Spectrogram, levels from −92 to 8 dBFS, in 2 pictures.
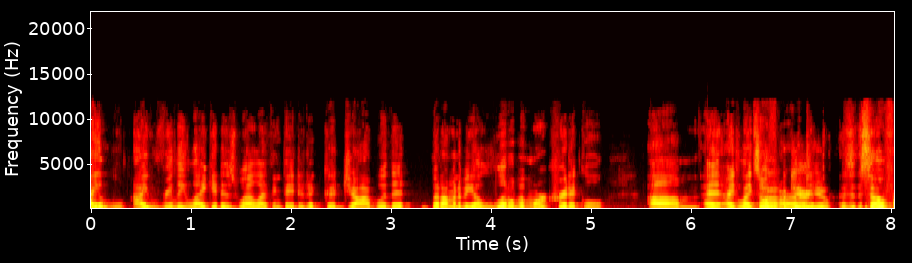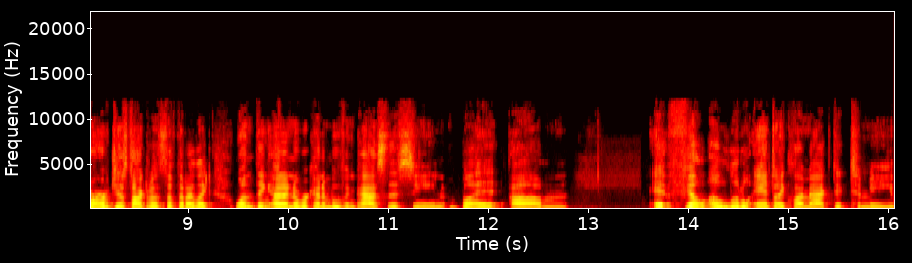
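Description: Speech, where the pause between "this scene but um" and "it felt a little" (13.13 to 13.61 s, about 480 ms) carries comfort noise in place of the background. It is a flat, featureless hiss at the same level, about 51 dB below the loudest passages, likely from Opus discontinuous transmission. On a spectrogram that stretch shows smooth, uniform noise below the codec's cut-off near 12 kHz, without the textured detail on either side.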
